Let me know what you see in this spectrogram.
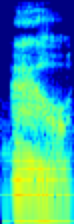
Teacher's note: House o U normalmente nos hace el sonido AO, un diptongo donde abrimos mucho. AO. H sin voz.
